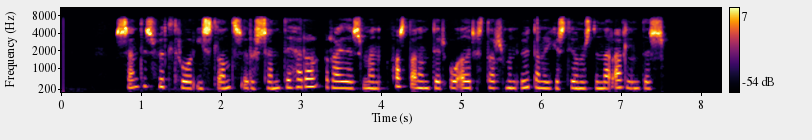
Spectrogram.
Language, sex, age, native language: Icelandic, female, 18-19, Icelandic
